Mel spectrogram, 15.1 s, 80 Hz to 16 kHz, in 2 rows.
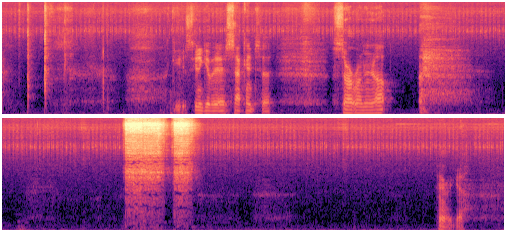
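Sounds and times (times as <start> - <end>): aerosol spray hissing: 9.3 - 10.8.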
